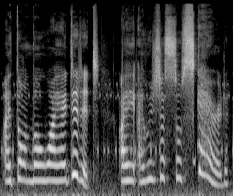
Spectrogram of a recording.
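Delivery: put-on high, frightened girl's confession; pleading, scared and guilty; scared young woman. Reads scared character's lines.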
